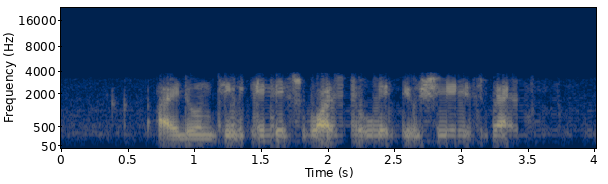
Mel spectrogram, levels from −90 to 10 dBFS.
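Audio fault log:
throughout: G.729 codec. Nothing above 3.7 kHz and a plainly rough, synthetic texture, which fits 8 kbit/s model-based rebuilding rather than simple band-limiting.
1.14 to 4.02 s: robotic sound from repeated short buffers. A fixed 134 Hz metallic buzz, likely from 7.5 ms repeats replacing about half the audio, unlike the codec's unpitched roughness.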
